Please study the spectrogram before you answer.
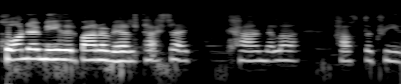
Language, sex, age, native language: Icelandic, female, 18-19, Polish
